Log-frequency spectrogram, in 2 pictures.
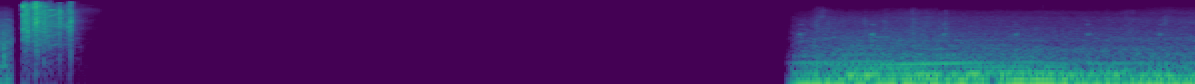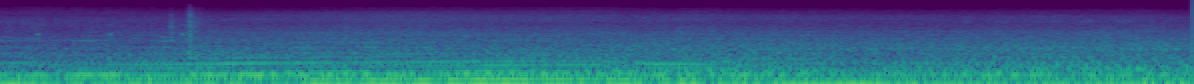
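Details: A brief burst, then several seconds of silence, then a continuous low rumble of a car engine with faint clicks, and no animal sound heard.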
